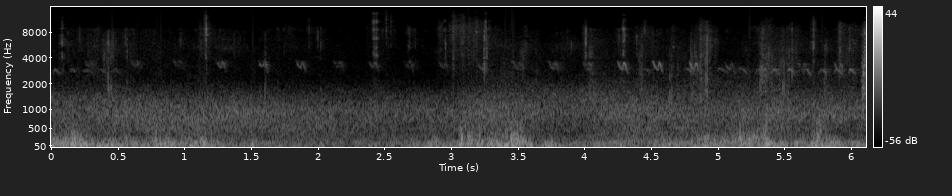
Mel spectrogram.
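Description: Wind buffeting the microphone with an uneven low rumble, while a small bird in the scrub repeats short high chirps, about three a second.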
